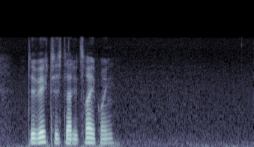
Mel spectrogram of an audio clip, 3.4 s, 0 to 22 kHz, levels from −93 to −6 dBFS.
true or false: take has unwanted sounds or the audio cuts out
false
